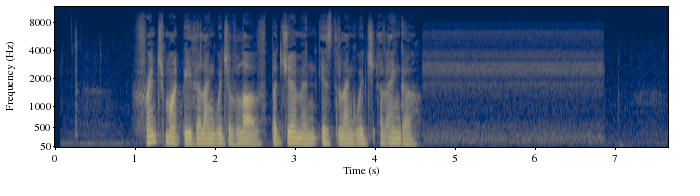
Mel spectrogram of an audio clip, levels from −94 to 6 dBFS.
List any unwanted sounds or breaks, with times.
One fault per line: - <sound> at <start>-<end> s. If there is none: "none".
none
